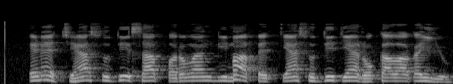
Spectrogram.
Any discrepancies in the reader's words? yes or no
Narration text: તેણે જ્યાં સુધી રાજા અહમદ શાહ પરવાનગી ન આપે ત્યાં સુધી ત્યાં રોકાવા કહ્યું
yes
